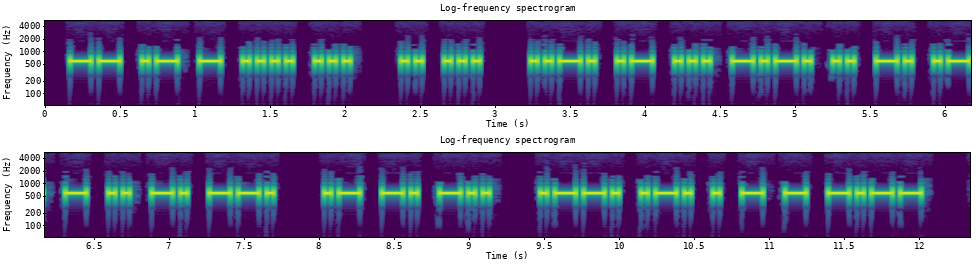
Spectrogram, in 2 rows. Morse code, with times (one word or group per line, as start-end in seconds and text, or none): 0.2-2.0 MATHS
2.4-2.9 IS
3.2-7.7 FASCINATING
8.0-9.1 AND
9.5-12.0 PRETTY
